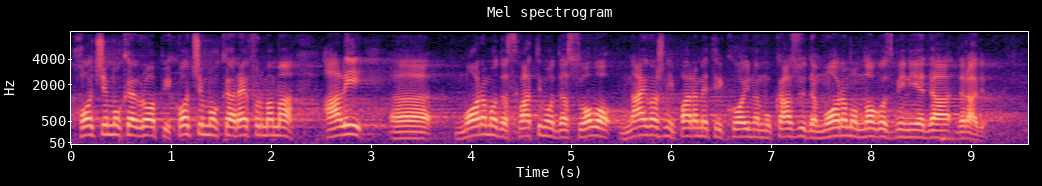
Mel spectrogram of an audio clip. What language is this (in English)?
Serbian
